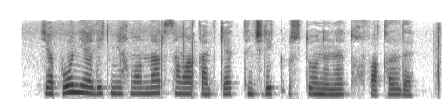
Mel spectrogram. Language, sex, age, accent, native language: Uzbek, female, 18-24, Jizzax, Uzbek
